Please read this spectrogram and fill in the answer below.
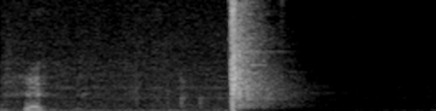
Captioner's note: gun fire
